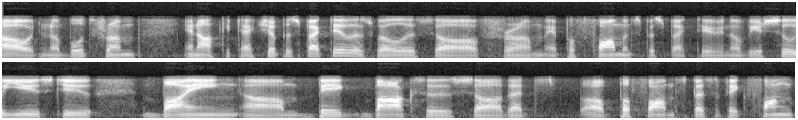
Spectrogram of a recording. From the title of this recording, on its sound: Live - NFV World Congress 2017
